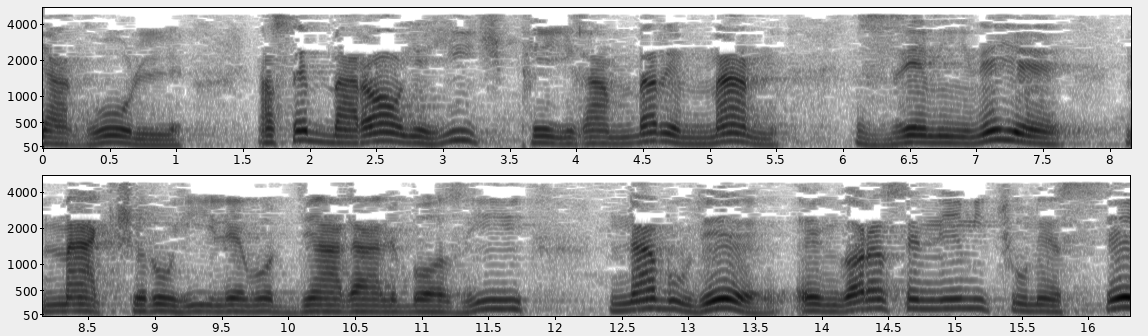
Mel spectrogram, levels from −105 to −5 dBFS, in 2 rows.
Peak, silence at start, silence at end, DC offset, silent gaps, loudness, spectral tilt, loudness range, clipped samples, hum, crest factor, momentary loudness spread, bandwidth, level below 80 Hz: -4 dBFS; 0 s; 0 s; under 0.1%; none; -22 LUFS; -10 dB/octave; 2 LU; under 0.1%; none; 18 dB; 11 LU; 5 kHz; -56 dBFS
